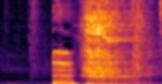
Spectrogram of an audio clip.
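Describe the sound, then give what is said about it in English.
Heavy, out-of-breath breathing: a sharp voiced gasp followed by a long, loud, breathy exhale, heard alone. “God, I'm out of breath right now.”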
